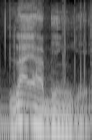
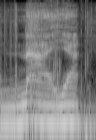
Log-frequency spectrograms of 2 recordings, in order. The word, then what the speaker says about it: Nyabingi: But because our brothers and sisters from the diaspora, English say Naya. When there's N and Y, you don't pronounce it, you pronounce Ni. Ni.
